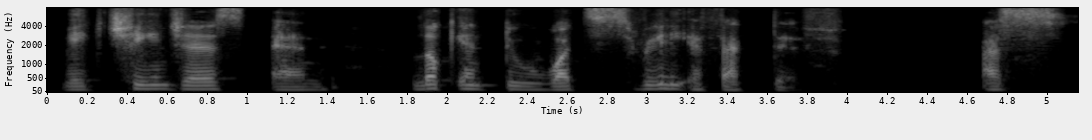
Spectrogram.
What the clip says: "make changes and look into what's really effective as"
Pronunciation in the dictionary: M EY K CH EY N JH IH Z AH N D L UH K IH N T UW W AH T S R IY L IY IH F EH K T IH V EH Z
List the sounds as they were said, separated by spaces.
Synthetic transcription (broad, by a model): M EY K CH EY N JH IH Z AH N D L UH K IH N T UW W AH T S R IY L IY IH F EH K T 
